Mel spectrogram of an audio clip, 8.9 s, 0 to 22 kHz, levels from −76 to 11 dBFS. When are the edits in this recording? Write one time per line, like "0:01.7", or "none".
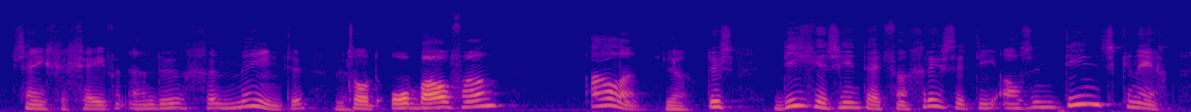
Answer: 0:05.2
